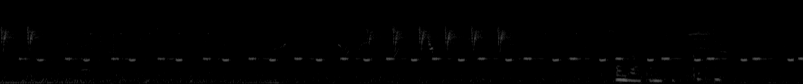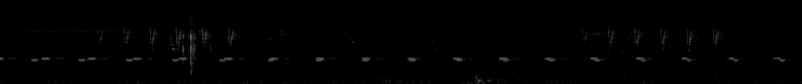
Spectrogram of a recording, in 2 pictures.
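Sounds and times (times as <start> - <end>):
faint birdsong: 0.0 - 16.0
higher bird chirps: 0.0 - 16.0
sharp click: 9.8 - 10.2.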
